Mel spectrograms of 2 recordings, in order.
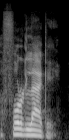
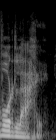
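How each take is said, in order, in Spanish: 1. Se pronuncia con pronunciación alemana. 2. Se pronuncia con pronunciación española. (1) "una palabra alemana que se pronuncia" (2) "en español muchos pronuncian"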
